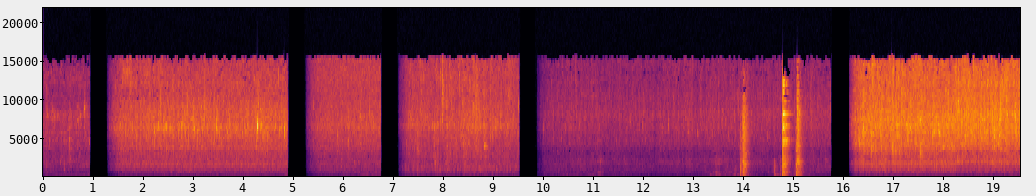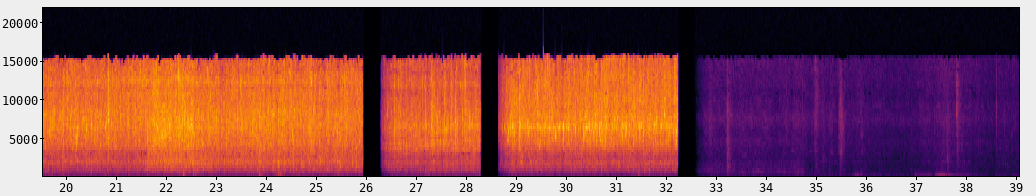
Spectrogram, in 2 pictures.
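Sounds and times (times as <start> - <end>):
food sizzling in a frying pan: 0.0 - 14.5, 16.1 - 32.3.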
